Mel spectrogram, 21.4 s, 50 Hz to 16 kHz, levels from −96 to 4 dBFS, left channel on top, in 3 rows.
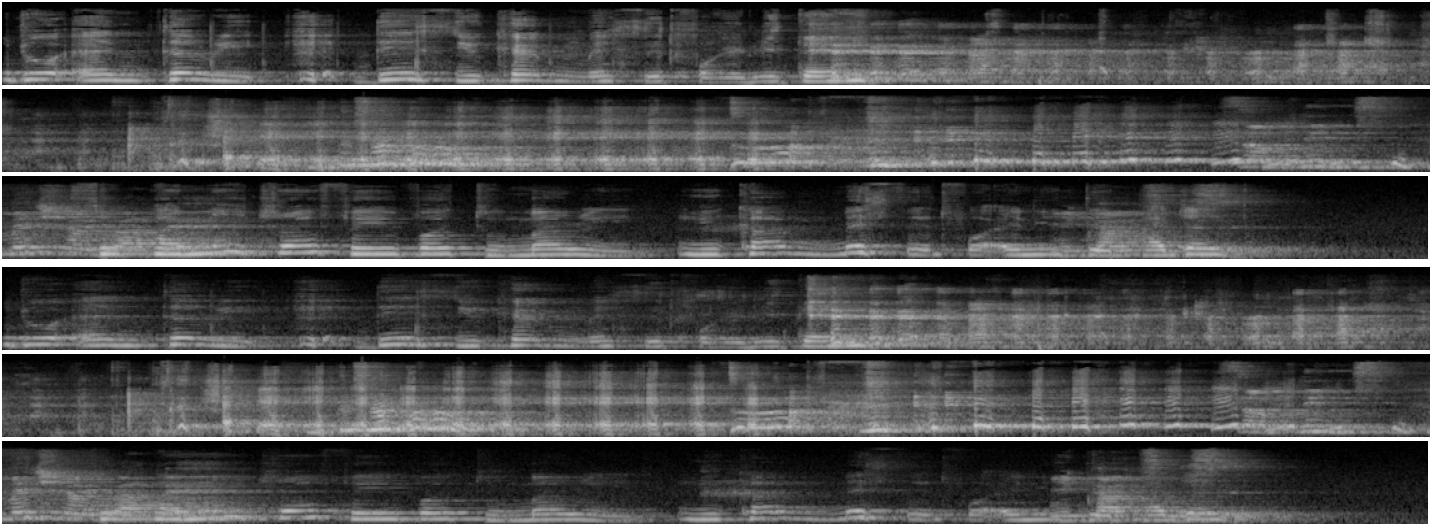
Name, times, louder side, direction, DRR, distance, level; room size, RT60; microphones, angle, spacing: voice 1, 0.0-4.3 6.8-6.9 14.1-14.2 14.8-20.5, left 5 dB, 40° left, 13 dB, 0.3 m, -35 dB
voice 2, 4.0-5.5 6.2-6.3 6.6-6.8 7.1-7.6 8.0-8.2 8.7-9.5 10.8-11.9 13.3-13.9 14.3-15.4 19.5-20.5, right 2 dB, 90° right, 1 dB, 2.0 m, -35 dB
voice 3, 7.4-8.1 8.4-9.2 9.6-10.9 11.3-12.1 12.5-13.9 14.3-14.5, right 2 dB, 70° right, 6 dB, 1.0 m, -33 dB
13.0 x 4.9 x 8.1 m, 1.5 s
head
